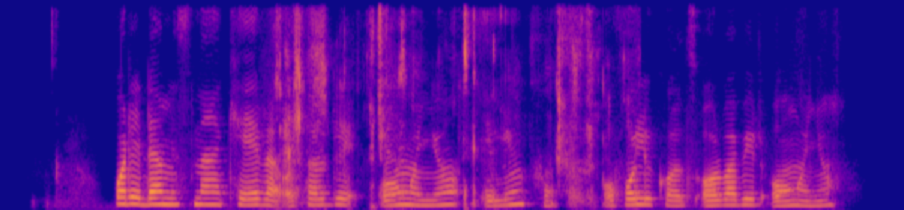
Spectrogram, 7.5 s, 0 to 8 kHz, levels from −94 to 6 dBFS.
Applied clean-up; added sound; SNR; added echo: neural mask model Resemble Enhance denoiser.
